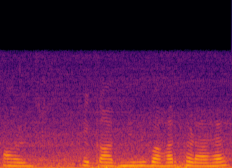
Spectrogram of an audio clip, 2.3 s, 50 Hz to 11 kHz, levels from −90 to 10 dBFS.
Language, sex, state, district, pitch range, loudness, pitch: Hindi, female, Punjab, Pathankot, 220-230 Hz, -16 LUFS, 225 Hz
